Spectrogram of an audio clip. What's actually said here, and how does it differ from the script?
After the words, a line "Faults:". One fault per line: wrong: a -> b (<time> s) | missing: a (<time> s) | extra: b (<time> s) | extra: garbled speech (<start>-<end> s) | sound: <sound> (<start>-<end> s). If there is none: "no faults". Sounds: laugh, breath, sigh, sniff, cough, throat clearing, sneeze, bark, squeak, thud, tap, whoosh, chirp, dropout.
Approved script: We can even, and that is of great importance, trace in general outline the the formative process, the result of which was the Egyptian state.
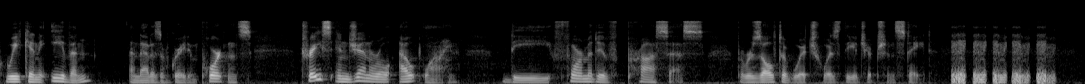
We can even, and that is of great importance, trace in general outline the formative process, the result of which was the Egyptian state.
Faults:
missing: the (5.5 s)
sound: laugh (9.5-10.6 s)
